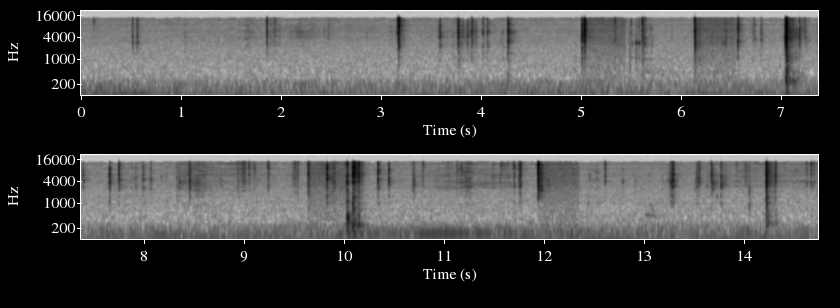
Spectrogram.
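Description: A box-cutter blade slices thin layers off the face of a solid rectangular DURU bar soap, pink outside and white inside, held in the hand. Quiet, bright crisp scrapes and sharp clicks come in irregular bursts over a low steady hum, each cut ending abruptly with no ring.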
